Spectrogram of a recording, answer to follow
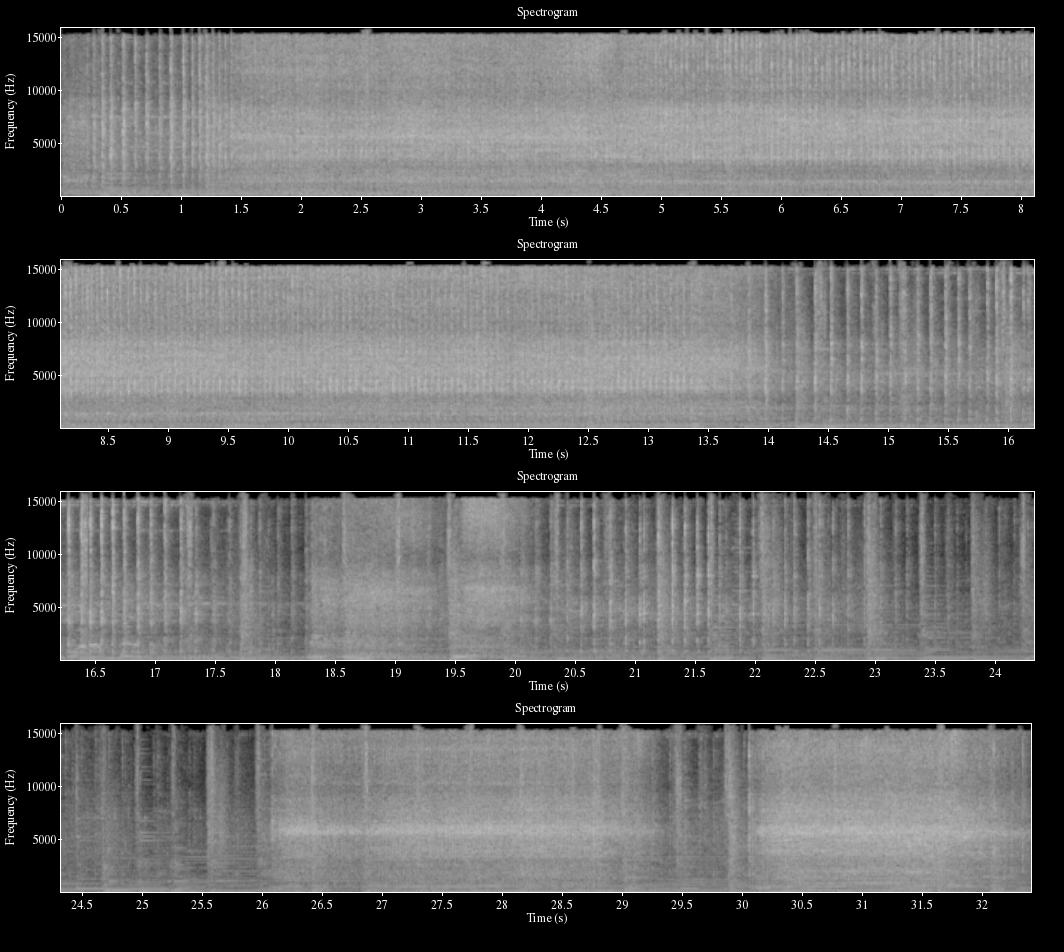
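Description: Background music with a steady beat and a singing voice, changing in texture about halfway through.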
